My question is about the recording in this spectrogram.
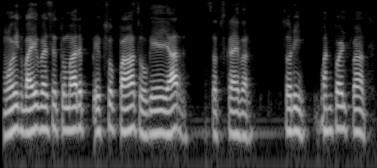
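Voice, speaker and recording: A man's voice: mid-range voice, little pitch movement, moderate pace, a little mellow, clear, resonant tone. A young man hosting a casual live stream, chatting and teasing viewers by name while reading their comments. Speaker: live stream host promoting channels.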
